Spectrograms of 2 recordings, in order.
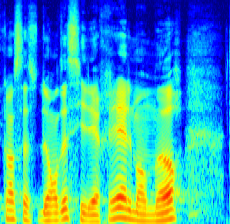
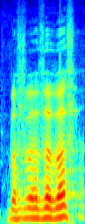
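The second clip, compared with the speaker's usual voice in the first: playful, louder bored bof; teasing mock shrug; 4 dB louder than usual. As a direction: tease her by dragging out the shrug. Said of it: "abuse pas".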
